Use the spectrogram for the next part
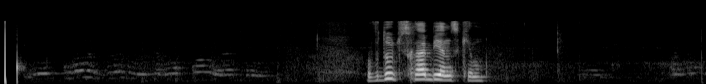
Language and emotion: Russian, neutral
